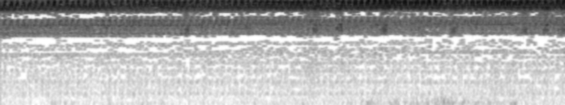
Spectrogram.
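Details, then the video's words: Cicada song as a continuous shrill hiss-like buzz, very high and constant in volume from start to end, with almost nothing in the low range. "Cicada Sound"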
